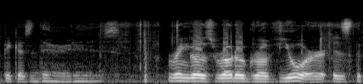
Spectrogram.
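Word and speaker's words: Rotogravure: hype sticker present because there it is ringo's rotograph viewer is the correct pronunciation and it's original no magnifying glass included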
